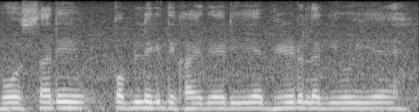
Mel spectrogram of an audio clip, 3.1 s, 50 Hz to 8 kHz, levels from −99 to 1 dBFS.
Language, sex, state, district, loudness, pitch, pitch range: Hindi, male, Uttar Pradesh, Saharanpur, -14 LUFS, 150 Hz, 150-160 Hz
